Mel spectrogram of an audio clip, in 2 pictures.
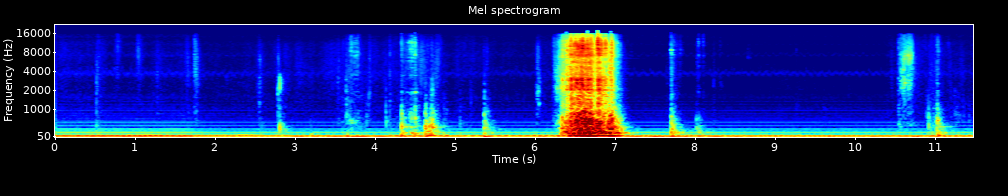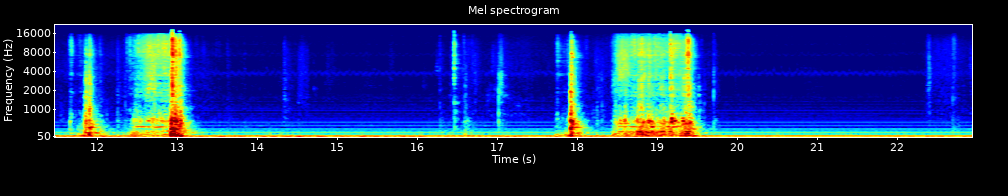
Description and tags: Pulling a steel chair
